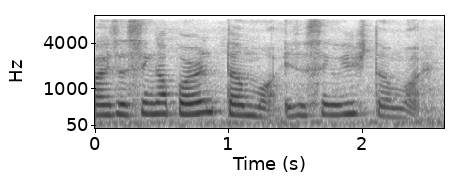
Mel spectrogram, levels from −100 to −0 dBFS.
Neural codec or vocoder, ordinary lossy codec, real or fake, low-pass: none; none; real; 7.2 kHz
